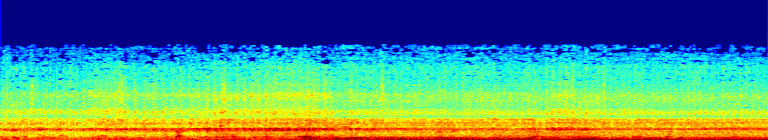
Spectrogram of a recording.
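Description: A small vehicle engine hums steadily at idle.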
